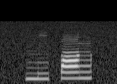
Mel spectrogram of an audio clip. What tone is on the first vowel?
high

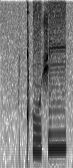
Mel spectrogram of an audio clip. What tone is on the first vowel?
low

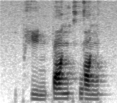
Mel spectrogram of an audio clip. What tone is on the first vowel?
low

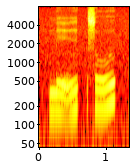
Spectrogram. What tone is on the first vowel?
low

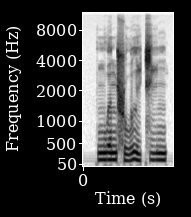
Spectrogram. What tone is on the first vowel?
high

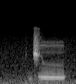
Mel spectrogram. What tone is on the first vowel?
low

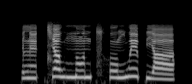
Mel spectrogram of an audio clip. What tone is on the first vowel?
low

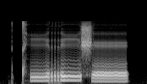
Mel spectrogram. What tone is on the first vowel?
low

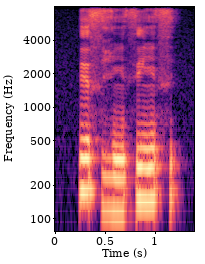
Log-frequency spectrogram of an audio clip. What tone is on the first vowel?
high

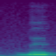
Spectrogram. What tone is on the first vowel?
high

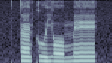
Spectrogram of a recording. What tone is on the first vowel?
low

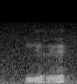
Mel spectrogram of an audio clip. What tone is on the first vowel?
rising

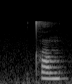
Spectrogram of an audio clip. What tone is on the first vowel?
high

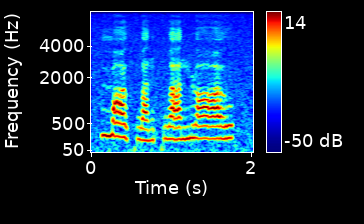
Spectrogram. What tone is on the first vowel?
falling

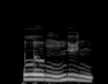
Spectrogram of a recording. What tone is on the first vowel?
falling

